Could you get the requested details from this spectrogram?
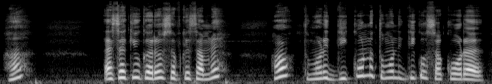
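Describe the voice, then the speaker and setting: A woman's voice: medium pitch, steady tone, mellow, no echo, lightly acted. A woman voicing a domineering, threatening young male lover who gives harsh orders. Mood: menacing. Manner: harsh, menacing, rapid-fire demands.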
